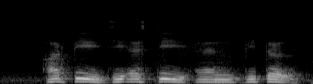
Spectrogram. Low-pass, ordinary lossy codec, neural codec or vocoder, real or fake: none; none; none; real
